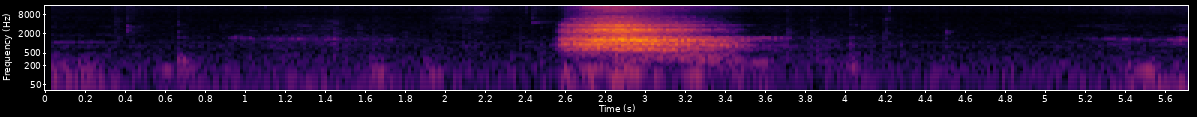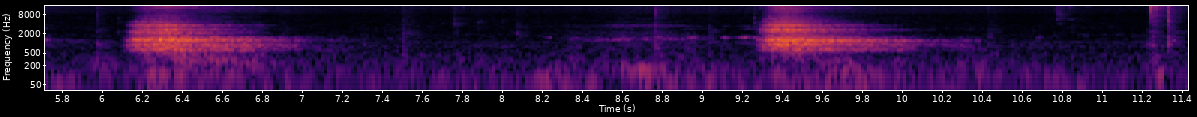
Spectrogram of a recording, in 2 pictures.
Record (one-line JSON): {"exhalation_length": "11.4 s", "exhalation_amplitude": 14187, "exhalation_signal_mean_std_ratio": 0.3, "survey_phase": "beta (2021-08-13 to 2022-03-07)", "age": "65+", "gender": "Male", "wearing_mask": "No", "symptom_none": true, "smoker_status": "Never smoked", "respiratory_condition_asthma": false, "respiratory_condition_other": false, "recruitment_source": "REACT", "submission_delay": "1 day", "covid_test_result": "Negative", "covid_test_method": "RT-qPCR"}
